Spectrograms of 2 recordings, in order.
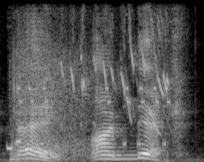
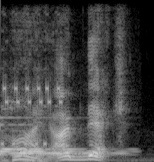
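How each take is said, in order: First: It is said at a loud volume. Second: It is said at a quiet volume.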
